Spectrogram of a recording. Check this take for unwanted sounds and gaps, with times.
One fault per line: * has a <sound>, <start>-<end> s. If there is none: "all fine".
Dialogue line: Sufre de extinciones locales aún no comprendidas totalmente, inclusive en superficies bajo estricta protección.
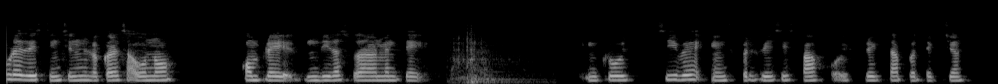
* has a thud, 4.5-5.6 s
